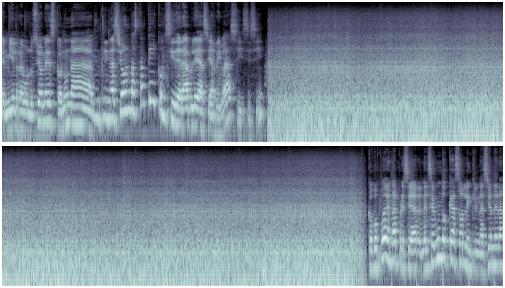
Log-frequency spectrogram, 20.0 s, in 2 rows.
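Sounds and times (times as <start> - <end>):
motorcycle engine pulling steadily: 5.3 - 17.0
wind rushing over microphone: 5.3 - 17.3.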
